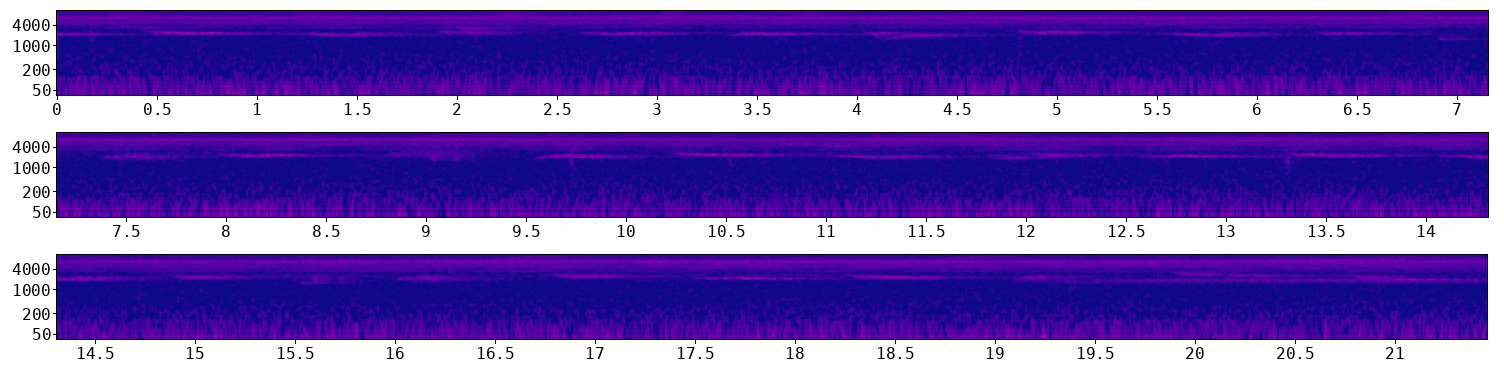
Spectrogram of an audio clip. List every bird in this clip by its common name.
White-necked Thrush, unidentified bird, Cinnamon-throated Woodcreeper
